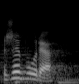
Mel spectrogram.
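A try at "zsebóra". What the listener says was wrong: Okay, a little bit U-like, but okay, okay.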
